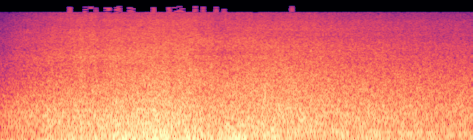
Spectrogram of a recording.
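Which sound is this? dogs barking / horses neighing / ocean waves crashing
ocean waves crashing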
